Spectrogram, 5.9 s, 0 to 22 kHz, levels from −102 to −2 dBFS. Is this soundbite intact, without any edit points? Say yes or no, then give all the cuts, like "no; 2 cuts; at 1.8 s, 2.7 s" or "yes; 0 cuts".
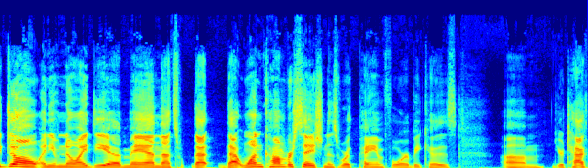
yes; 0 cuts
